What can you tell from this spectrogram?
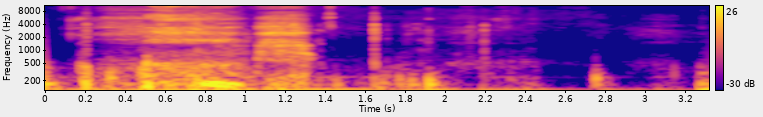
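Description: Water is discreetly tossed out in two quick, hissing splashes, followed by a few faint drips and small knocks amid quiet.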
